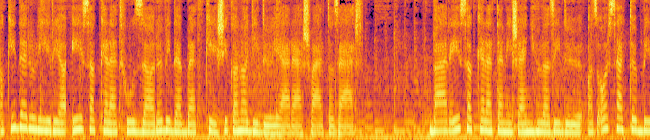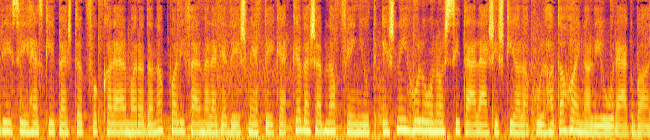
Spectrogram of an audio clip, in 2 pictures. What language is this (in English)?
Hungarian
